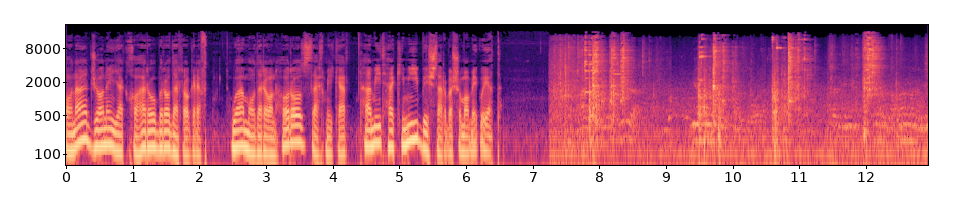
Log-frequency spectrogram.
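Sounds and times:
speech: 0:00.0 - 0:06.6, 0:09.4 - 0:09.8
steady low noise: 0:00.0 - 0:12.9
broken glass shards clinking and scraping as people gather them up in a rocket-damaged house: 0:07.3 - 0:08.7, 0:09.5 - 0:11.3.

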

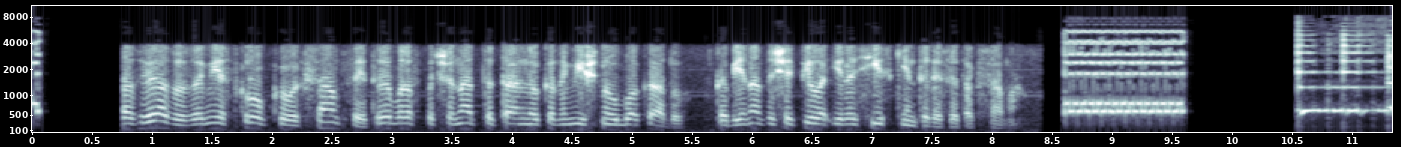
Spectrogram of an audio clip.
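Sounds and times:
speech: 0:00.8 - 0:08.4
telephone ringing with an electronic trill: 0:08.6 - 0:09.7.

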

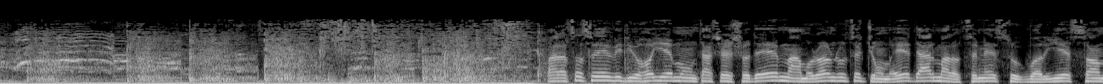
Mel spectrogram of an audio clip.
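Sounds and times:
dense crowd of protesters shouting in Iranshahr Iran: 0:00.0 - 0:05.9
gunshots from security forces at a street protest in Iranshahr Iran: 0:00.0 - 0:06.5
speech: 0:05.5 - 0:11.0.

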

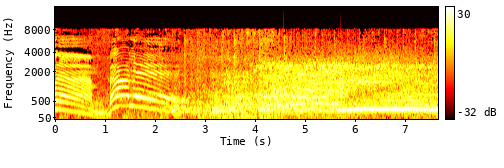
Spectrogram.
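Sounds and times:
speech: 0:00.0 - 0:02.1
very worn Paykan car engine running loudly above 80 decibels: 0:02.3 - 0:07.6.

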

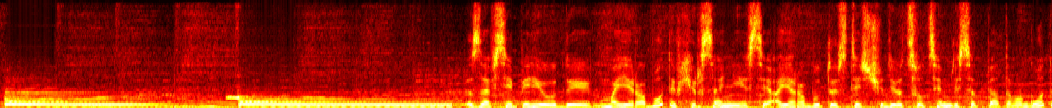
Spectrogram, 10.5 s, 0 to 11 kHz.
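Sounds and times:
large bell tolling at noon at the Chersonesus Taurica reserve: 0:00.0 - 0:05.0
speech: 0:04.7 - 0:10.5.

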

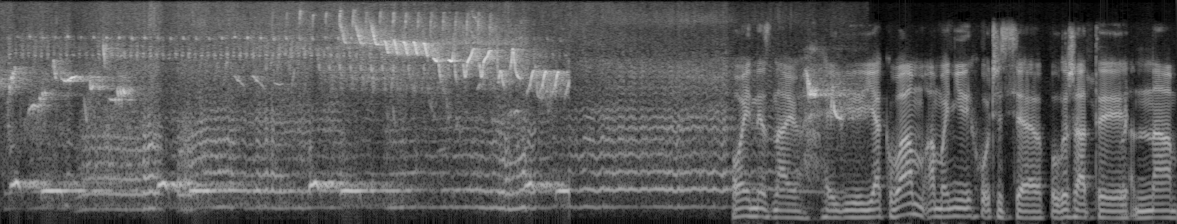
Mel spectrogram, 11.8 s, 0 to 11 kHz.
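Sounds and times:
high bird chirps and tweets: 0:00.0 - 0:06.1, 0:07.3 - 0:11.7
bees buzzing at a beehive: 0:00.0 - 0:08.6
speech: 0:07.4 - 0:11.7.

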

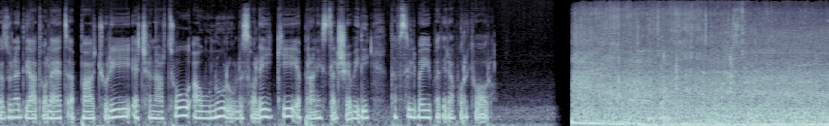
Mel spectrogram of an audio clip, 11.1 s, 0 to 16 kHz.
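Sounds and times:
speech: 0:00.0 - 0:06.6
motor vehicles loaded with medical supplies driving in Uruzgan province Afghanistan: 0:07.6 - 0:11.0.

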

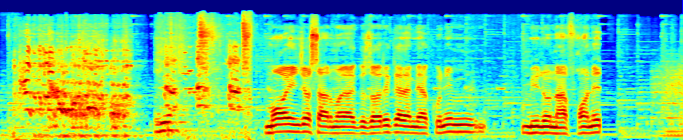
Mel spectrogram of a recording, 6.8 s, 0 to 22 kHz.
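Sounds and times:
turkeys gobbling on a turkey breeding farm in Takhar, Afghanistan: 0:00.0 - 0:02.6
speech: 0:01.6 - 0:02.0, 0:02.6 - 0:06.2.

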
